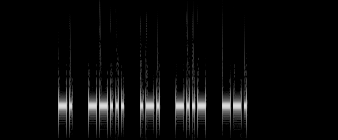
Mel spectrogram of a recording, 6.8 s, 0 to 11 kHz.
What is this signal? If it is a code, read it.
Morse code, heard as a keyed tone, about 22 wpm, spaced as for 16 wpm, 700 Hz. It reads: N7RXG
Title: USA Call Signs - 5 Characters - 2x Character Spacing - 22wpm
